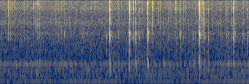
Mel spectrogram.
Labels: {"label": "anthrophony, boat engine", "recorder": "HydroMoth"}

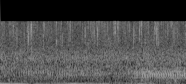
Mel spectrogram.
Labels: {"label": "biophony, croak", "recorder": "SoundTrap 500"}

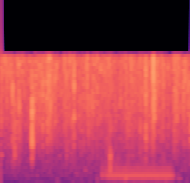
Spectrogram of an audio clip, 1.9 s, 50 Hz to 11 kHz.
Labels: {"label": "biophony, croak", "recorder": "SoundTrap 500"}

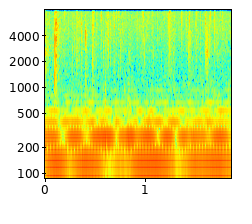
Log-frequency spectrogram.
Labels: {"label": "biophony, midshipman", "recorder": "SoundTrap 500"}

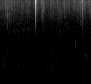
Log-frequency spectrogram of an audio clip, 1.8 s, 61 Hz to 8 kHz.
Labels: {"label": "biophony", "recorder": "SoundTrap 500"}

